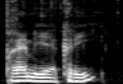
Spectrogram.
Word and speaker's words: Premier Cru: Dále následují vína Premier Cru, vyslovujeme Premier Cru.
